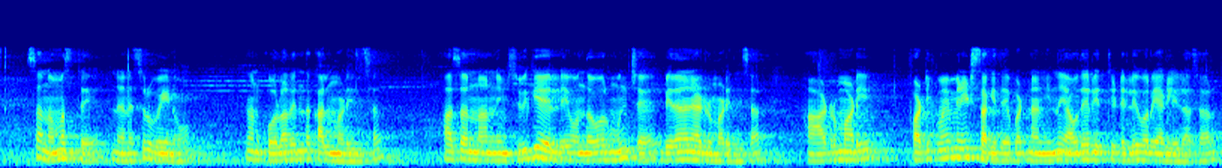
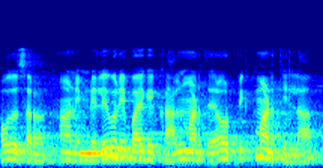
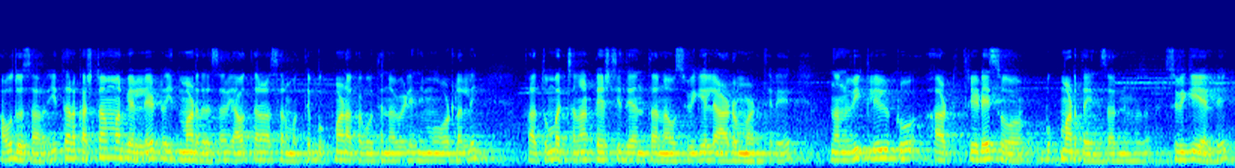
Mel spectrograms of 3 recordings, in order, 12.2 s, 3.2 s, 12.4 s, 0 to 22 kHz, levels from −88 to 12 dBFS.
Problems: none marked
